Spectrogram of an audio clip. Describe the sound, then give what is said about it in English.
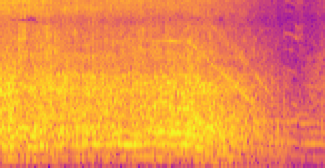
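A hand blender blitzes a pot of simmered soup with a dense, steady whirring roar that holds level, then eases off and drops in loudness near the end. “take the lid off and then get your hand blender or put it in a normal blender and blitz it up.”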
